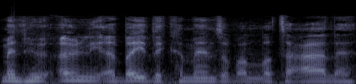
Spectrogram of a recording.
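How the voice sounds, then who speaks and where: Music plays behind a man talking at a fairly quick pace. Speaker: Islamic preacher. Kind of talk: religious sermon.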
